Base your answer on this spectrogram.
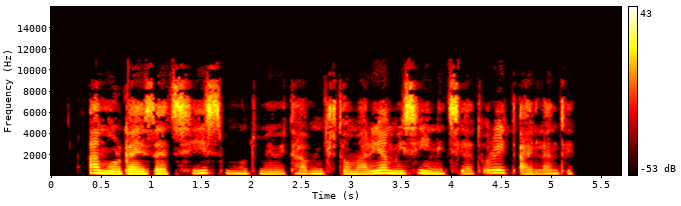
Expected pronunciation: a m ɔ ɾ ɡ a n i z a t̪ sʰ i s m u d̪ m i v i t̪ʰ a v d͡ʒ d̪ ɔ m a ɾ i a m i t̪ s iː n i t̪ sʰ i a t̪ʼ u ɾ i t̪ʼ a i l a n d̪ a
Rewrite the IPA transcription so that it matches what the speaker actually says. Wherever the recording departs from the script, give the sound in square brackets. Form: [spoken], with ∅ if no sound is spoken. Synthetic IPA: a m ɔ ɾ ɡ a n i z a t̪ sʰ [iː] s m u d̪ m i v i t̪ʰ a v d͡ʒ d̪ ɔ m a ɾ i a m i [∅] s iː n i t̪ sʰ i a t̪ʼ [ɔ] ɾ i t̪ʼ a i l a n d̪ [i]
